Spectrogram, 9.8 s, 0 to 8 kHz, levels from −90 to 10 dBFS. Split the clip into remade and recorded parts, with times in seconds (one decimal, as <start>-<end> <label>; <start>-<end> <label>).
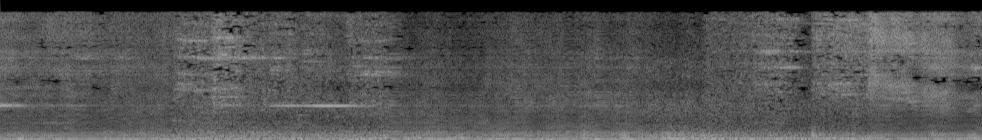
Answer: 0.0-1.7 remade; 1.7-3.9 recorded; 3.9-6.5 remade; 6.5-8.7 recorded; 8.7-9.8 remade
